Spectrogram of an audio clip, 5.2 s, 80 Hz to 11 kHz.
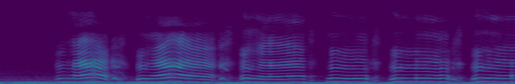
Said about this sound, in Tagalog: Alas 12 ng hating gabi po nang maalimpungatan ako sa iyak ng sanggol, Miss Anne.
